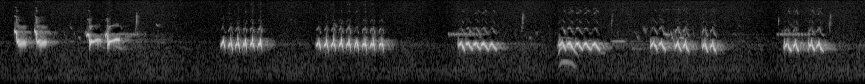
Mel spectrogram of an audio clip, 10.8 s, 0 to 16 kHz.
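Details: A northern mockingbird, a mimic said to reproduce about 200 sounds, delivers short varied bursts: a few scratchy notes, then fast rattling trills and chattering phrases, each type repeated in clusters before changing, with short silent gaps.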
